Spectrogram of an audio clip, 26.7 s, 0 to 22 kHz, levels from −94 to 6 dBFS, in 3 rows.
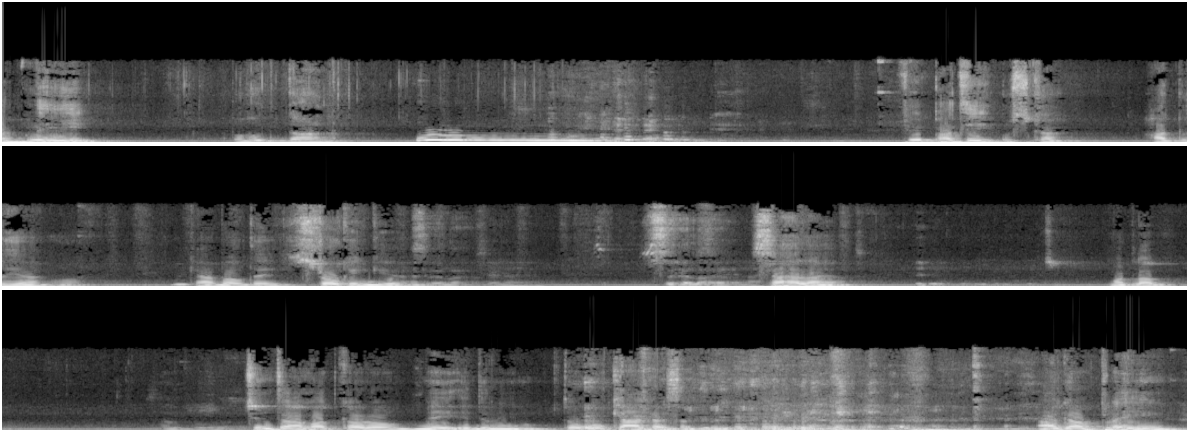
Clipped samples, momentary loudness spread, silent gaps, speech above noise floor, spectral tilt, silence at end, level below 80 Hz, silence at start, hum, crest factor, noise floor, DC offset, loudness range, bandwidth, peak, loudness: under 0.1%; 21 LU; none; 28 dB; -6 dB/octave; 0 s; -22 dBFS; 0 s; none; 12 dB; -38 dBFS; under 0.1%; 6 LU; 13.5 kHz; 0 dBFS; -11 LUFS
